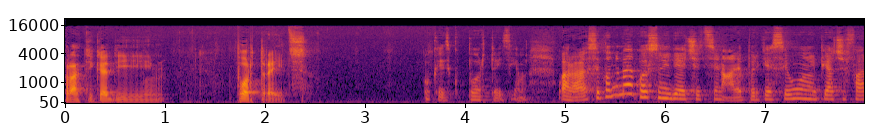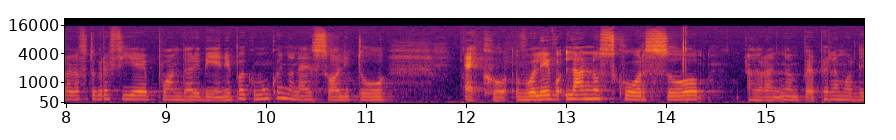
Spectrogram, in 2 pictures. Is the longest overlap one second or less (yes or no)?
yes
